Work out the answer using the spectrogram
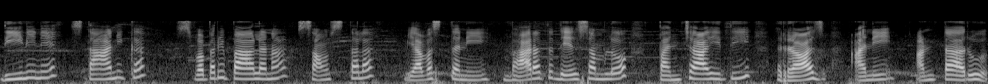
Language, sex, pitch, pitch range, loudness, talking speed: English, female, 245 Hz, 225-275 Hz, -19 LUFS, 65 wpm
